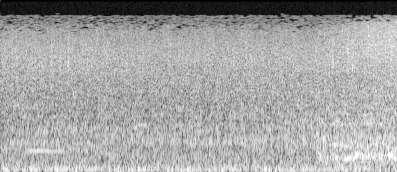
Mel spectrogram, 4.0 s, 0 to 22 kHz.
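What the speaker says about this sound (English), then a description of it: "The rain is falling for the start of today's practice session" Rain falls steadily during a practice session at the Singapore circuit in the F1 2017 video game, a faint, even hiss of downpour with no distinct drops standing out.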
